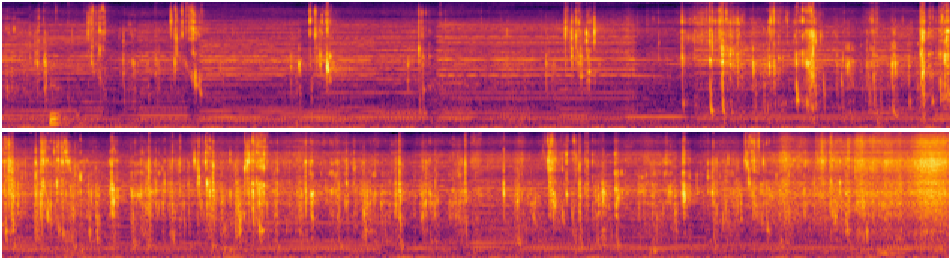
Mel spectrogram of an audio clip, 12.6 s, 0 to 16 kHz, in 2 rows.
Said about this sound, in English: So he's, he's dipping the sausages in mustard uh, and uh, rubbing the toast against his beard. He's actually rubbed the bratwurst on his beard as well and uh, he's just munching on sausages constantly for 15 minutes.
